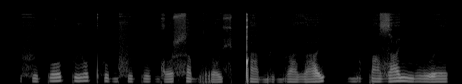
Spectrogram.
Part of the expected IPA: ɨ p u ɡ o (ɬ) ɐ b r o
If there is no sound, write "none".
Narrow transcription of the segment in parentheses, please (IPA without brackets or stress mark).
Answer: ɬ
